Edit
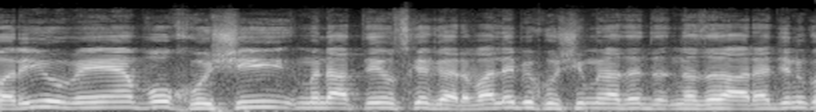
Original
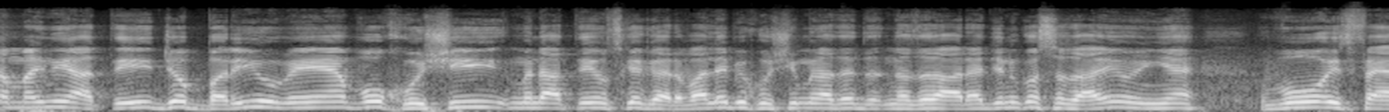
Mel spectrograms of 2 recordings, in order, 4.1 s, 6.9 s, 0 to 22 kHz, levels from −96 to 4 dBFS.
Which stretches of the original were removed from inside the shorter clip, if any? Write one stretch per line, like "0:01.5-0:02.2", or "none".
none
